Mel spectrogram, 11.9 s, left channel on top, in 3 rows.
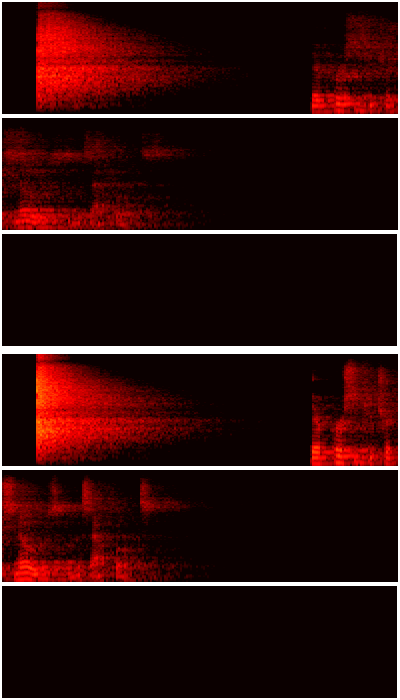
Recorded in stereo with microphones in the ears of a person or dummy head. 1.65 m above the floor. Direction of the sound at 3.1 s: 85° right.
